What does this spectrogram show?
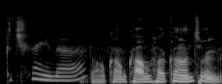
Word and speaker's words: Contrina: On Facebook it is Contrina, CON. The N is silent. Yes, it's Contrina.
